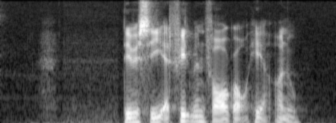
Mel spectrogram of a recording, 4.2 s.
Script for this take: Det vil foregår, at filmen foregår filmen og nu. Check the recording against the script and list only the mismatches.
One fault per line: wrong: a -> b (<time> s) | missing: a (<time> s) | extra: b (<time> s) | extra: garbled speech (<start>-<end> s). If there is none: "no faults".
wrong: foregår -> sige (1.7 s)
wrong: filmen -> her (3.1 s)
